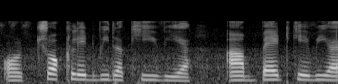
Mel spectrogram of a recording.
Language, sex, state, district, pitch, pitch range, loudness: Hindi, male, Maharashtra, Mumbai Suburban, 210 Hz, 195-220 Hz, -19 LUFS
